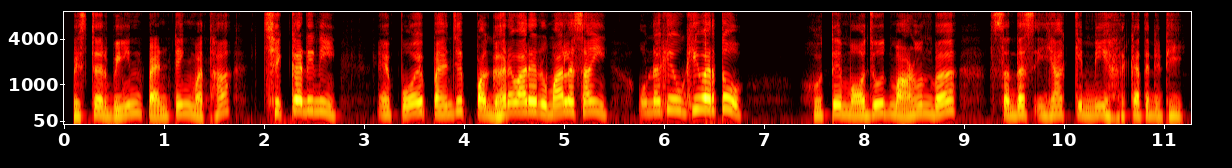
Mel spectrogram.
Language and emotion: Sindhi, disgusted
